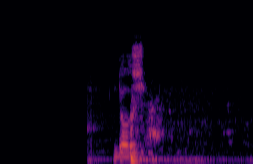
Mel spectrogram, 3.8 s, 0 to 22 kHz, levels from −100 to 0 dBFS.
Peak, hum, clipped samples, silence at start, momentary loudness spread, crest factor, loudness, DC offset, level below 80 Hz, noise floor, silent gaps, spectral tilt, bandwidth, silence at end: -32 dBFS; none; under 0.1%; 1.3 s; 14 LU; 24 dB; -49 LUFS; under 0.1%; -72 dBFS; -79 dBFS; none; -5 dB/octave; 7 kHz; 0.8 s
